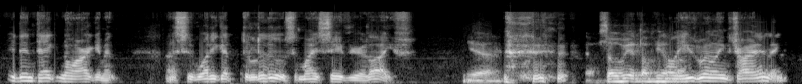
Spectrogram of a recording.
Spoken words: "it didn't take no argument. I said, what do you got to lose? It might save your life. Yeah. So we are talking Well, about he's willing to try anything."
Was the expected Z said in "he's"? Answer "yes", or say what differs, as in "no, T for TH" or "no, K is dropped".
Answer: yes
